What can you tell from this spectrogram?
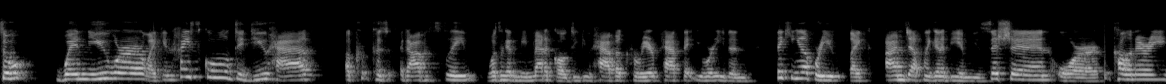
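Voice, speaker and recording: A woman with an American accent speaks at a fairly quick pace in an unremarkable speaking voice. Her pitch sits in the medium range, with lively intonation. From New York, US. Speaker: podcast host. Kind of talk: interview conversation.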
